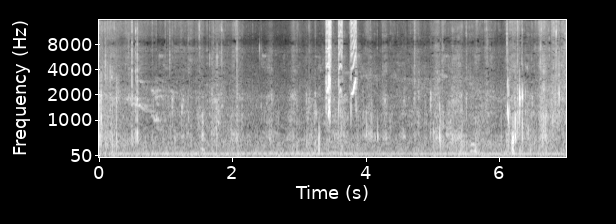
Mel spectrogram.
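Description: Eight-week-old puppy rustling and chewing in bark mulch, mostly faint, with a quick cluster of three short sharp sounds about three and a half seconds in and a few smaller ones near the end.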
